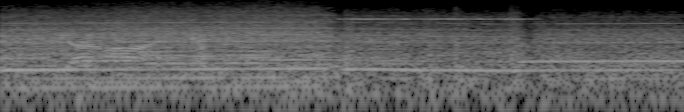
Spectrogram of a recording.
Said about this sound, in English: And there goes a little spin out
